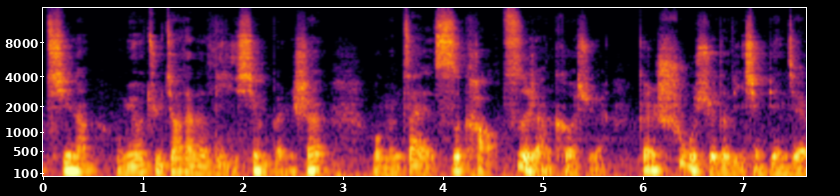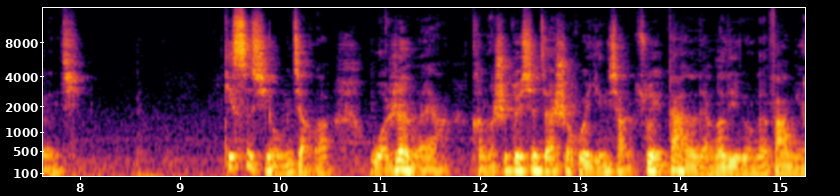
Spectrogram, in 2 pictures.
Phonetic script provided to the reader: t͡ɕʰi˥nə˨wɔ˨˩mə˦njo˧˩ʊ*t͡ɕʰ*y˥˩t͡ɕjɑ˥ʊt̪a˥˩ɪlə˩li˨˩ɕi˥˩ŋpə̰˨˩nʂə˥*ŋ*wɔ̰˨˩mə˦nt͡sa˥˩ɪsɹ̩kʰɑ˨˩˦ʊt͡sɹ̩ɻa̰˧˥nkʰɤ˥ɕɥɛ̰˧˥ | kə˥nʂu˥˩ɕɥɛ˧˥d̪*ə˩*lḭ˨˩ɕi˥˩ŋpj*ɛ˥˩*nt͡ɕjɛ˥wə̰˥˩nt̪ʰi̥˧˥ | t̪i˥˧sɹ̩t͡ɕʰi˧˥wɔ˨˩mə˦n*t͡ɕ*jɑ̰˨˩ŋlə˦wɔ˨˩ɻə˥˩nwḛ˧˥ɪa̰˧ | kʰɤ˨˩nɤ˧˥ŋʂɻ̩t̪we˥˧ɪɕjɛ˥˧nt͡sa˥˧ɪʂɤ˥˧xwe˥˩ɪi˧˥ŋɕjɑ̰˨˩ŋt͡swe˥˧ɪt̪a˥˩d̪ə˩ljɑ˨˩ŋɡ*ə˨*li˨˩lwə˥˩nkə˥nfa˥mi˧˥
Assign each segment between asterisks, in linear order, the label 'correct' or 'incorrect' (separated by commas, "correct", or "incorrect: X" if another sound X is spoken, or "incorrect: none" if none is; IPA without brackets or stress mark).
incorrect: t͡ɕ, incorrect: n, incorrect: ə˧, incorrect: ɛ˥, correct, incorrect: ə˦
